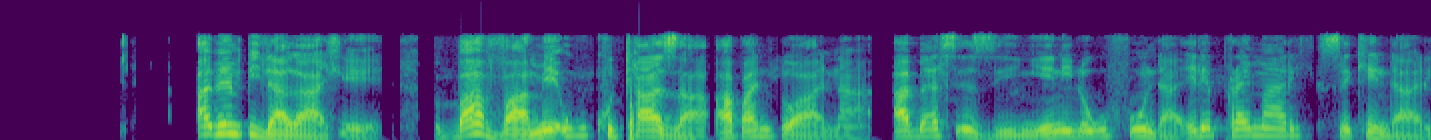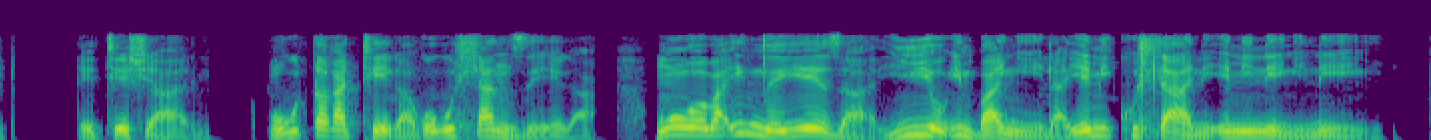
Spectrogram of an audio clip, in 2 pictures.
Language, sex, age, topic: North Ndebele, male, 18-24, education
